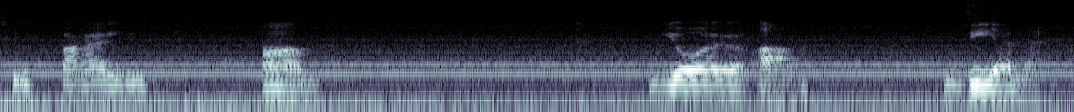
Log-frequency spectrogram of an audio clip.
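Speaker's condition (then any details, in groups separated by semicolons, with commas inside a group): Cerebral palsy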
